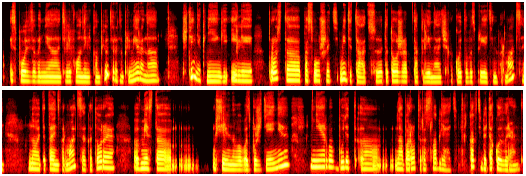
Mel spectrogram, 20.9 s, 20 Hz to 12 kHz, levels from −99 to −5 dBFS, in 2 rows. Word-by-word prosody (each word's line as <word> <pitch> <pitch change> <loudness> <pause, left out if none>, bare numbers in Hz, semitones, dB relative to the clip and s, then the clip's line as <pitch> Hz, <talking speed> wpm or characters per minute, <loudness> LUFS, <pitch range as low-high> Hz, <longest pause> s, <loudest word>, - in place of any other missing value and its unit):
использование 155 -2 +1
телефона 155 -1 -1
или 145 -1 +2
компьютера, 145 - 0
например, 180 +8 -2
на 175 0 -3 0.5
чтение 295 - +3
книги 160 -2 -1
или 170 -1 +2 0.3
просто 190 -6 +5
послушать 170 -1 -1
медитацию. 155 -6 -1
Это 150 -1 -4
тоже, 155 -1 +2
так 150 0 -9
или 145 +1 +1
иначе, 140 0 -3
какое-то 150 0 -2
восприятие 150 -1 -3
информации, 210 - -4 0.5
но 175 -1 +2
это 165 - -4
та 160 - +3
информация, 155 - -1
которая 200 +2 +1 0.3
вместо, 165 - +3 0.2
м, - - -6 0.4
усиленного 150 -3 +2
возбуждения 165 - +2 0.4
нервов 230 -1 +3
будет, 205 +2 +2 0.2
э, - - 0
м, 170 +9 -3 0.3
наоборот, 175 - 0
расслаблять. 160 -4 -6 0.2
Как 235 - +4
тебе 185 -4 0
такой 175 -2 +3
вариант? 145 +1 -6
165 Hz, 110 wpm, -25 LUFS, 150-185 Hz, 0.5 s, просто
